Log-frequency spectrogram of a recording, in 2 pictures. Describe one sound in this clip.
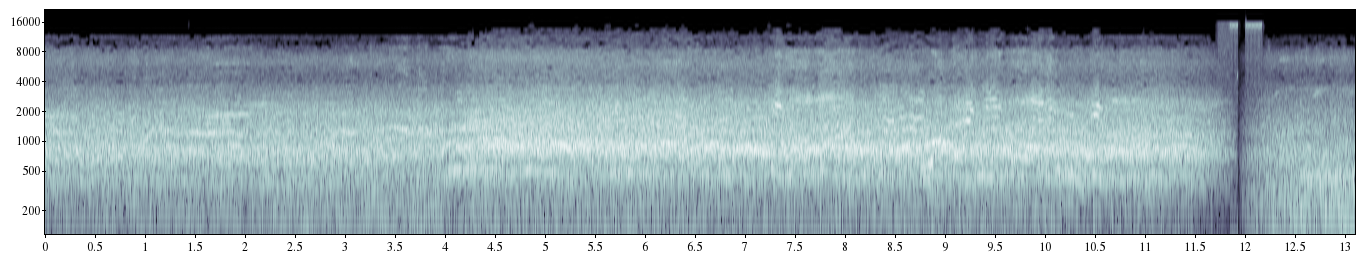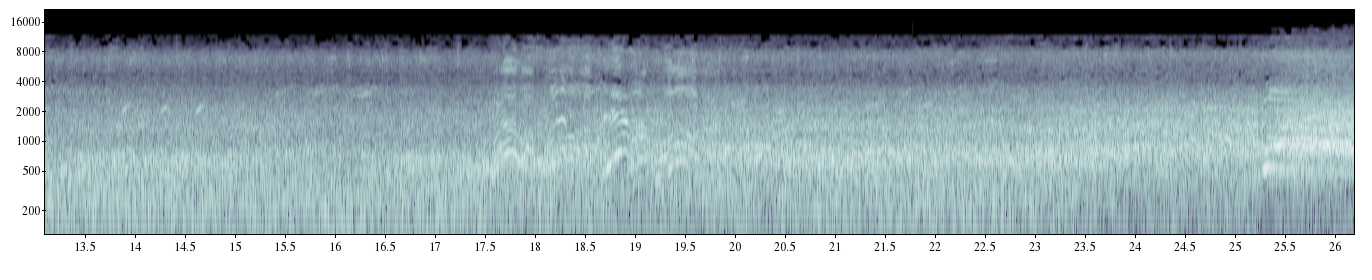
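A large stadium crowd sings and chants.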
